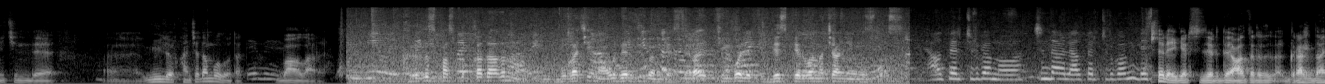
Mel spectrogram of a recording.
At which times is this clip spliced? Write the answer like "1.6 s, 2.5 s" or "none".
3.4 s, 11.5 s

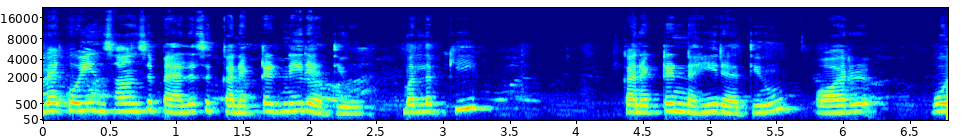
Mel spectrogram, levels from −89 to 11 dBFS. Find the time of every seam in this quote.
none

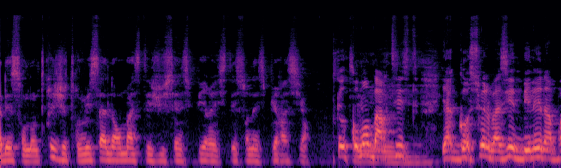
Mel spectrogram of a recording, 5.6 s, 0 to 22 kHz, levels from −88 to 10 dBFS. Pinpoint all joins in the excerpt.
3.3 s

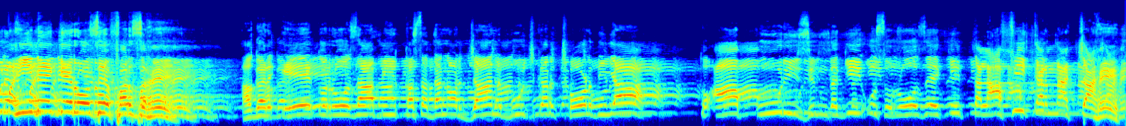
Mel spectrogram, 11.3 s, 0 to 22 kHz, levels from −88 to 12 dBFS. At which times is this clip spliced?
none

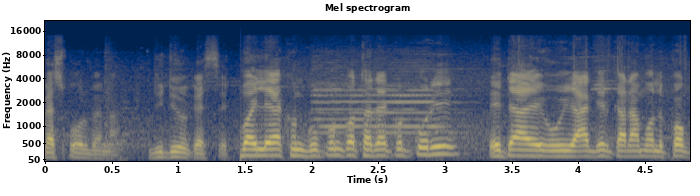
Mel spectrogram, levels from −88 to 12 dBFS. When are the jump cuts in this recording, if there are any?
1.4 s, 3.2 s

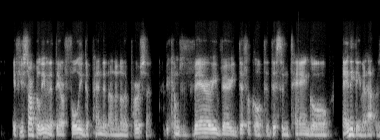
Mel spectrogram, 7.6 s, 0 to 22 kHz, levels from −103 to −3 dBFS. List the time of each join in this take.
6.7 s

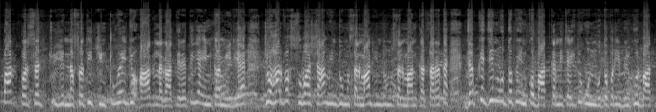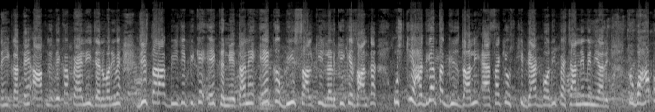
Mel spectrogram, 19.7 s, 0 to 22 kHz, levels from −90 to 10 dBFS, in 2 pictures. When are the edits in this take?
none

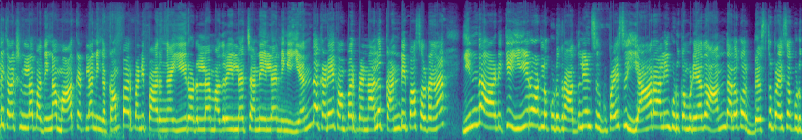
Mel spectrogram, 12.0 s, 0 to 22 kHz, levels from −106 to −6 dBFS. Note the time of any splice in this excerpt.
none

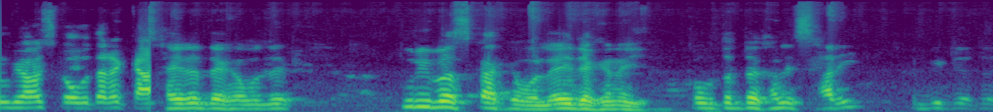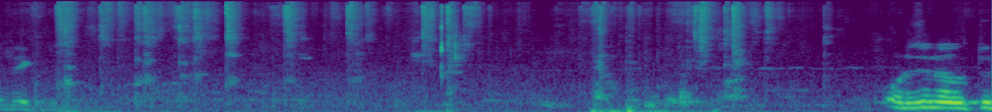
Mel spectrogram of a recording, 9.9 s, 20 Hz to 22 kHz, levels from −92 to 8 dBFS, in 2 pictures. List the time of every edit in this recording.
0.8 s, 7.6 s

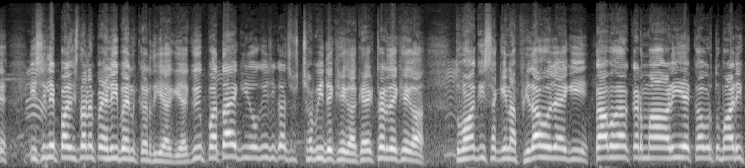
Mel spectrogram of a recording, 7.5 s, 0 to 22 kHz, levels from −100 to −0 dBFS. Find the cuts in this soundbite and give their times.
5.9 s

